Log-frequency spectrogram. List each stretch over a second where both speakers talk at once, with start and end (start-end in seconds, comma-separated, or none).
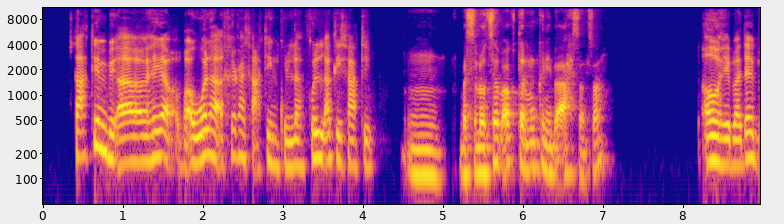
none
